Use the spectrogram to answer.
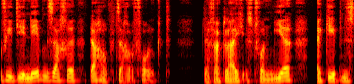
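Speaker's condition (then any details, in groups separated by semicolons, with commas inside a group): No condition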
